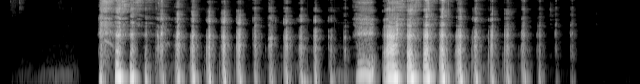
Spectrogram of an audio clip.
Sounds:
Laughter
